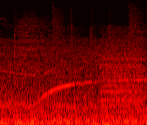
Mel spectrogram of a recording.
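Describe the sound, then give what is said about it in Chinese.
A fire engine siren arrives at a hospital as a single wail that climbs in pitch and then holds steady over a constant low engine rumble. “几分钟后，消防车抵达了红武医院，医院门前停着数辆警车和救护车”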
